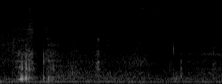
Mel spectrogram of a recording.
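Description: Faint paper handling as a paper tag is slid into a paper journal pocket, with a brief rustle just after the start and a few light ticks.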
